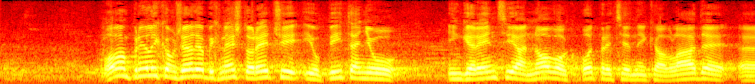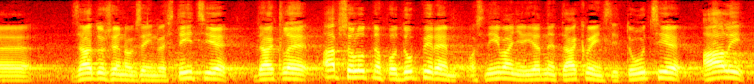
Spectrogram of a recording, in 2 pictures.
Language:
Croatian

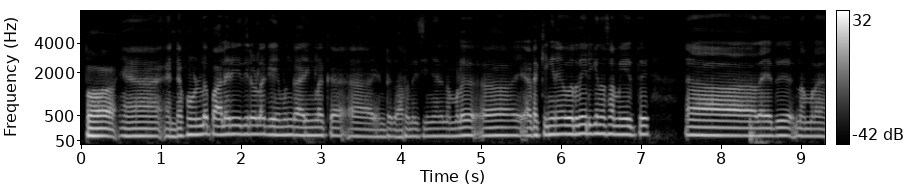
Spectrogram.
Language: Malayalam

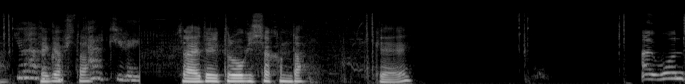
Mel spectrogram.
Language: Korean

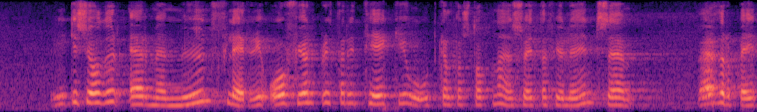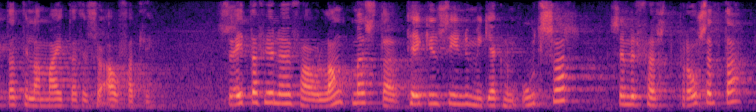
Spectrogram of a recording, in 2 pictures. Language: Icelandic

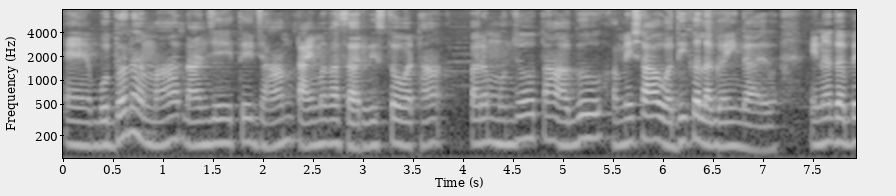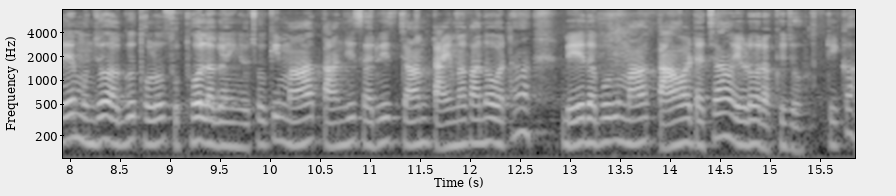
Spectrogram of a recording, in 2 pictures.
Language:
Sindhi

